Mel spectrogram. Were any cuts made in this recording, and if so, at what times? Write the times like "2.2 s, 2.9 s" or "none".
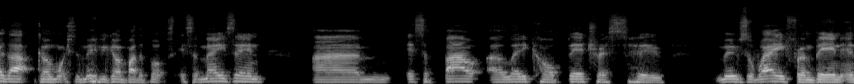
none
